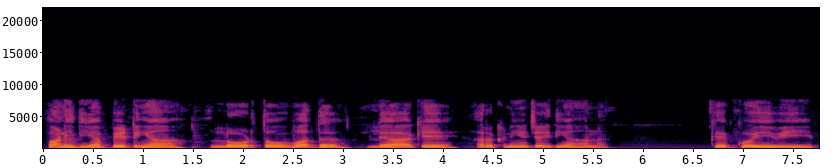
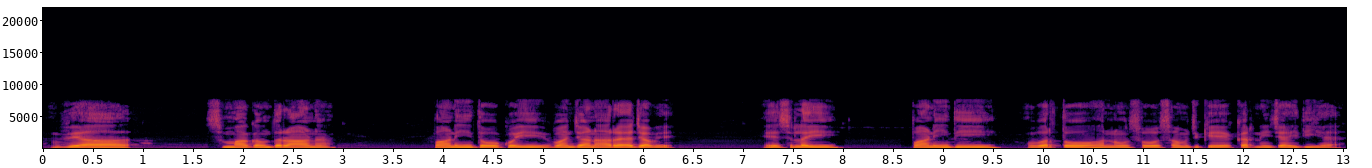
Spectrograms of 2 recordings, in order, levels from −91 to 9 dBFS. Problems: background sounds at intervals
